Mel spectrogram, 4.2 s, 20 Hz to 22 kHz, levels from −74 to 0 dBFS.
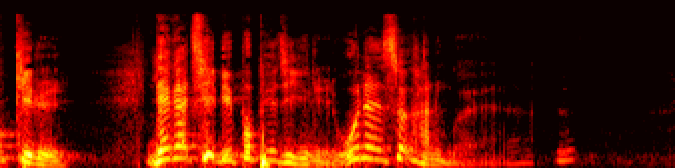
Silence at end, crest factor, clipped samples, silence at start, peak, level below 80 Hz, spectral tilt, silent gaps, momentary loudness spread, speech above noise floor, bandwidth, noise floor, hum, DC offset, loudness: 0.65 s; 20 dB; under 0.1%; 0 s; 0 dBFS; -46 dBFS; -5 dB/octave; none; 14 LU; 42 dB; 15.5 kHz; -61 dBFS; none; under 0.1%; -20 LUFS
